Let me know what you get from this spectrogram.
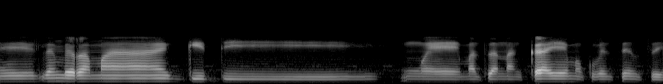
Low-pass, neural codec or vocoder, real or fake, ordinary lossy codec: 3.6 kHz; none; real; Opus, 64 kbps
